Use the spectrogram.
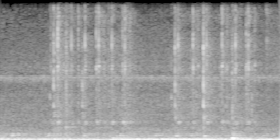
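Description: A sewing machine stitches the folded edge of a blouse with lace trim slowly, giving a steady close mechanical whir with a faint rhythmic ticking that runs through the whole stretch, with no talk.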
